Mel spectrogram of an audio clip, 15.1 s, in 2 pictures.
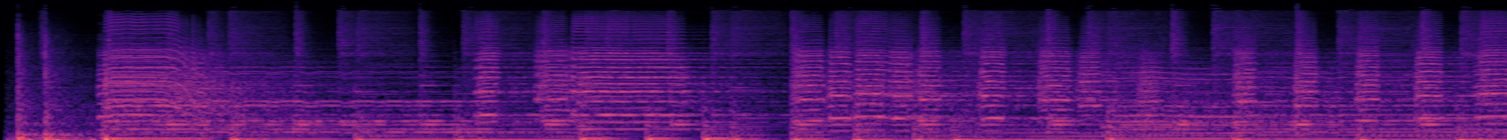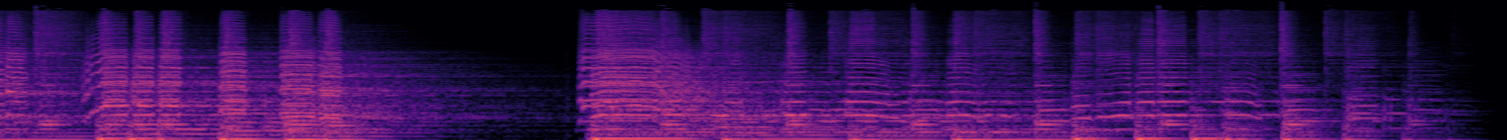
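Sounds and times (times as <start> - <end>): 
jazz music: 0.4 - 15.0.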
